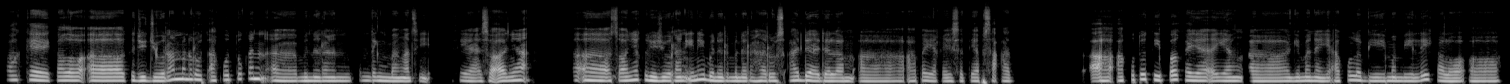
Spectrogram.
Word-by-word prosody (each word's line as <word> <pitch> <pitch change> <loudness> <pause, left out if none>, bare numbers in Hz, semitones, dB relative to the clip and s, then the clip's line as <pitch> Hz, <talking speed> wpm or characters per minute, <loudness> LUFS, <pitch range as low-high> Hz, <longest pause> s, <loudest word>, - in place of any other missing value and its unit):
Oke. 205 -3 0
Kalau, 185 -1 +2
eee, 175 0 +3
kejujuran 175 +3 +2
menurut 235 -3 +2
aku 200 +3 -4
tuh 245 - -7
kan, 260 +1 +1
eee, 165 -5 -1
beneran 165 0 +1
penting 180 -1 -2
banget 155 -2 +3
sih 145 -3 -5 0.3
sih 170 - -7
ya, 155 - -3
soalnya 170 +5 +1 0.4
heeh, 185 -3 +1
soalnya 180 +4 0
kejujuran 170 -3 +3
ini 220 +4 +2
benar-benar 165 -3 +2
harus 165 0 -1
ada 185 -1 +2
dalam, 155 -1 +1
eee, 150 0 -3
apa 160 +3 -6
ya, 160 - -2
kayak 155 0 -4
setiap 160 +1 -5
saat. 155 -2 -6 0.8
Eee, 160 +2 +2
aku 195 +4 -4
tuh 235 - +2
tipe 205 -1 +1
kayak 180 -6 0
yang, 170 0 +1
eee, 155 0 0
gimana 165 0 +2
ya, 155 +1 -1
aku 160 +6 -3
lebih 165 -4 0
memilih 160 +7 0
kalau, 150 -2 0
eee, 150 -1 -2
170 Hz, 175 wpm, -21 LUFS, 160-185 Hz, 0.8 s, eee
